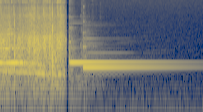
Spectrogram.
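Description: Live band music with acoustic guitars stops abruptly about a second in. A two-note chime follows, a high note then a lower one, ringing on and fading away slowly.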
